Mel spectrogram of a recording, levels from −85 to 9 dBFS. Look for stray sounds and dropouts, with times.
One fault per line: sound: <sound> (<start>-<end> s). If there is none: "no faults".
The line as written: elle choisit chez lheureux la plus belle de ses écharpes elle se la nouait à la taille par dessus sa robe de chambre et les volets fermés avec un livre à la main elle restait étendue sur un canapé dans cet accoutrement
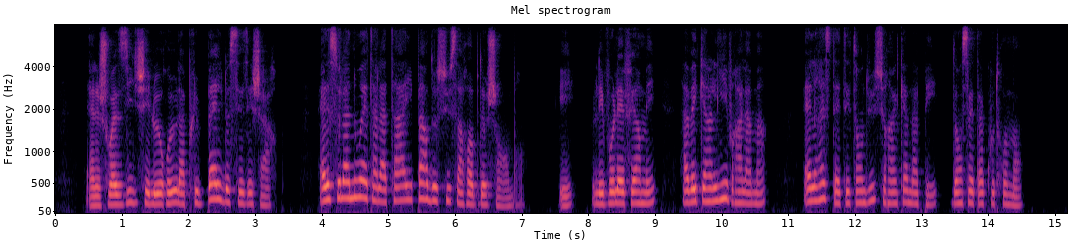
no faults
